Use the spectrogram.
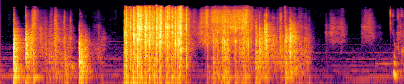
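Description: A deck of tarot cards is shuffled by hand at close range: several short riffles and taps, then a longer burst of dense rustling shuffles, fading into quiet handling.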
